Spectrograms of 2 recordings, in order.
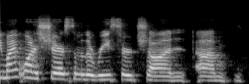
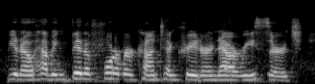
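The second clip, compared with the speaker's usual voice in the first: usual speaking voice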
